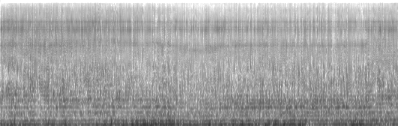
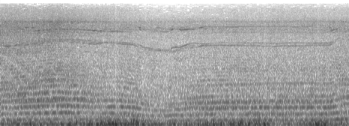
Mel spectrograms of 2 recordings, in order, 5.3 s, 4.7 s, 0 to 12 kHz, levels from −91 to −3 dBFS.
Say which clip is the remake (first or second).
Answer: first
